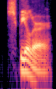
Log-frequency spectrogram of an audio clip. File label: "spieler", American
